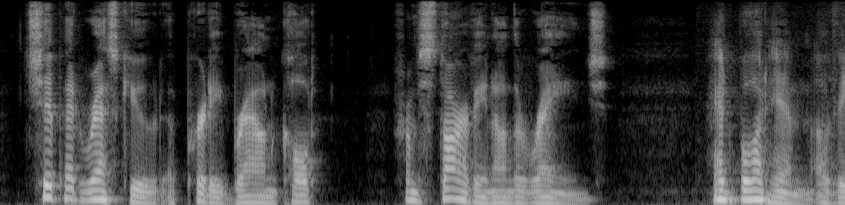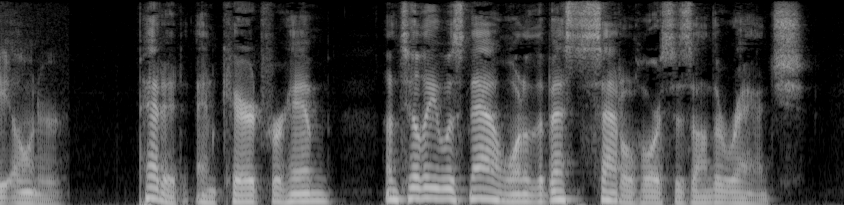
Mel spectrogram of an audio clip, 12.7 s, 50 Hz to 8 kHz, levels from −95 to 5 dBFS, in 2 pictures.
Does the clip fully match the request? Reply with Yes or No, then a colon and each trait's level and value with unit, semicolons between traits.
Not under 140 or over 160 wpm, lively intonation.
No: average, 170 wpm; wide, 7.9 semitones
